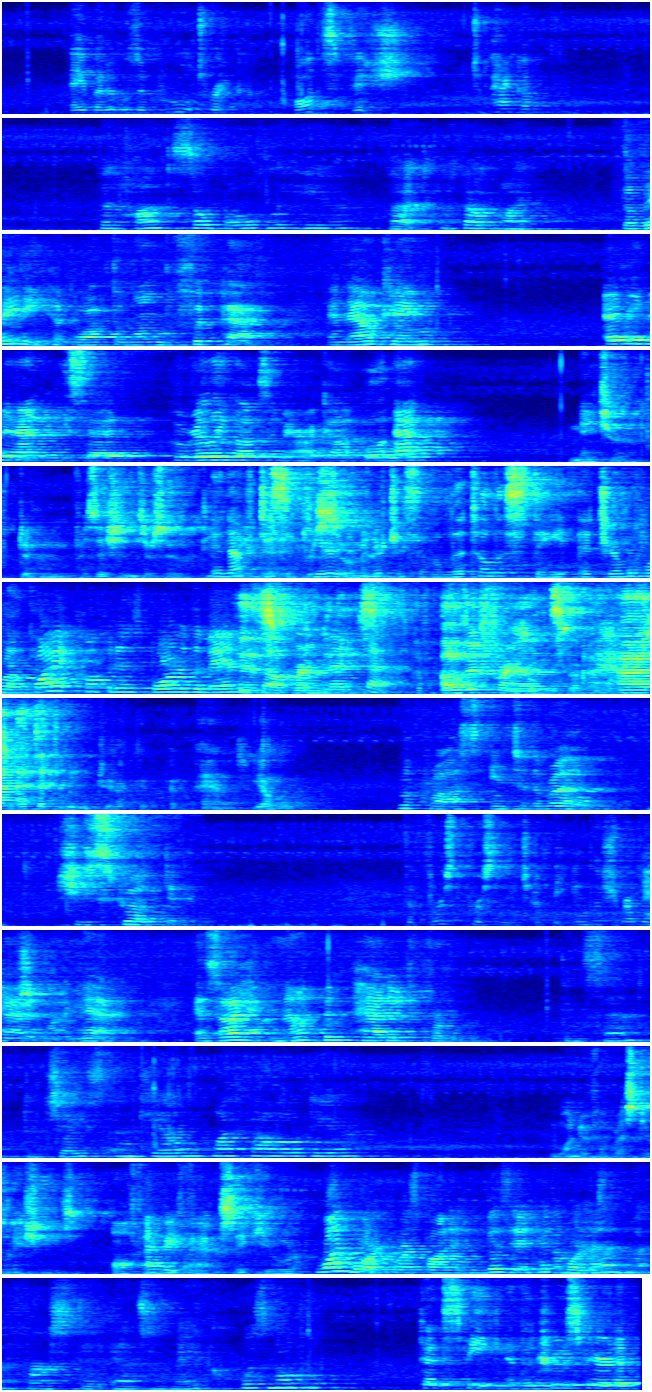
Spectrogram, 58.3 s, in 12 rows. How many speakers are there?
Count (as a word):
nine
